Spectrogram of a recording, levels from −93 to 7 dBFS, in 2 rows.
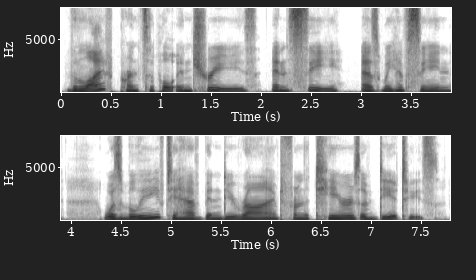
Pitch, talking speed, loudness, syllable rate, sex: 185 Hz, 170 wpm, -18 LUFS, 4.2 syllables/s, female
